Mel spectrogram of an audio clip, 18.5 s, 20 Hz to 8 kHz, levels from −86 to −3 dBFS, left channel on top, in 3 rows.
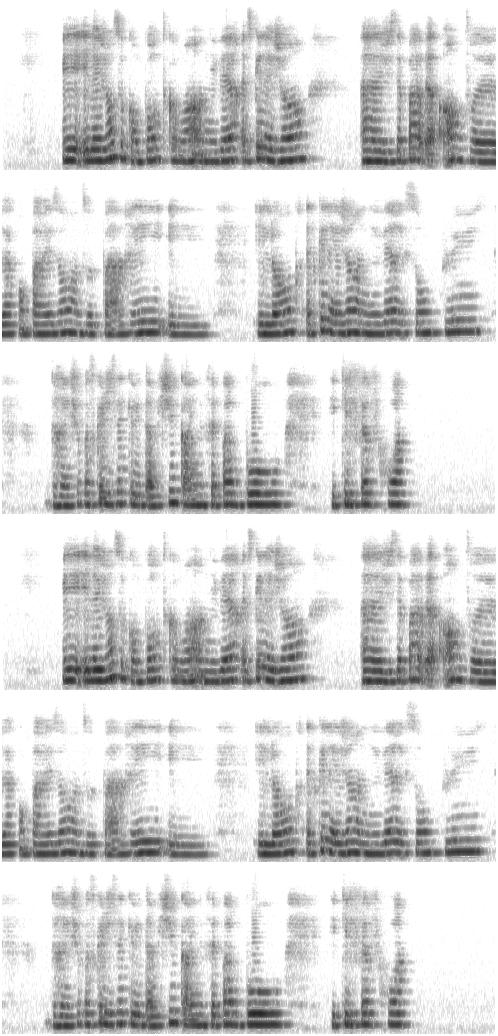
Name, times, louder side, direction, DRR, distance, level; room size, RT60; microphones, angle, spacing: voice 1, 0.8-4.0 4.5-8.7 9.4-12.2 13.0-16.2 16.5-17.3, equal, 35° left, 1.9 m, -27 dB
6.9 x 3.3 x 6.0 m
head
